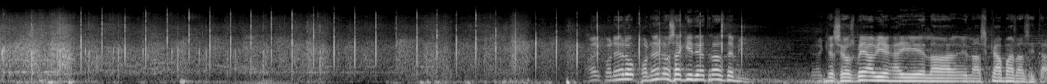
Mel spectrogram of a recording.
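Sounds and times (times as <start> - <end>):
audience applause: 0.0 - 7.5
speech: 5.9 - 10.4.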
